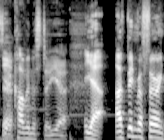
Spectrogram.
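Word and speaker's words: Karvanista: Carvanista. Yeah, Carvanista, yeah.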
